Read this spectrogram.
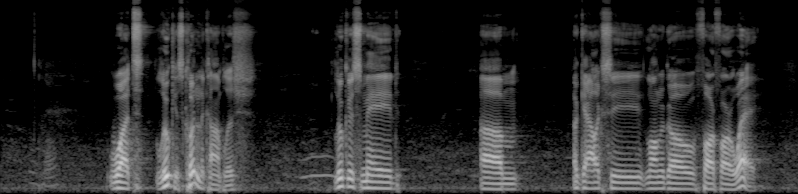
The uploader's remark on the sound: LeakyCon Boston. LIVE FROM LEAKYCON.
